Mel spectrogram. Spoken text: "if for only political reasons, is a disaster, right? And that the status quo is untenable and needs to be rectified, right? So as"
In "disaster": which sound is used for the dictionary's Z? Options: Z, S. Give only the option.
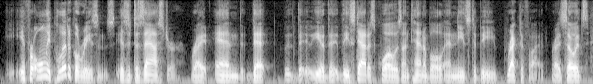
Z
